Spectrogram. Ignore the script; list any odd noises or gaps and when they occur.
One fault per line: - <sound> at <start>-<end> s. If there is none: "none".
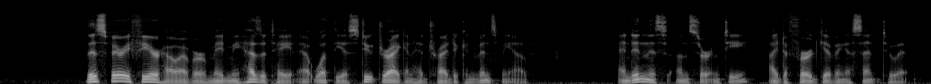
none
